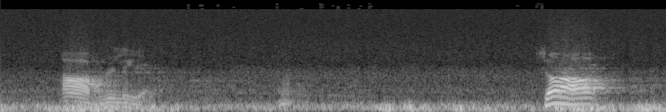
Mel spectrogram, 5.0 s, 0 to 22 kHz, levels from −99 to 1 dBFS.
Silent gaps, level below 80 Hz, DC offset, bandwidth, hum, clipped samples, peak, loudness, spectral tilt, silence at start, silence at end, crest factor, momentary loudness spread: none; -36 dBFS; under 0.1%; 17 kHz; none; under 0.1%; -10 dBFS; -26 LUFS; -8.5 dB/octave; 0 s; 0 s; 18 dB; 21 LU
